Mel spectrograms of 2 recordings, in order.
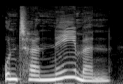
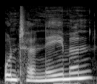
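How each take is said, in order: First: Unternehmen with stress on NEH, not the first syllable; stress on the middle. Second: Unternehmen stressed on NEH, first syllable light; Unternehmen, weight on the nehm syllable; stress on the middle. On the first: Teacher modelling stress for the learners. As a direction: say unternehmen, leaning on the nehm part. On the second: Teacher repeating the word to show its stress. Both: Shown as a demonstration. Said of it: "Listen to where I put the stress".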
